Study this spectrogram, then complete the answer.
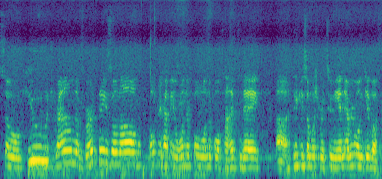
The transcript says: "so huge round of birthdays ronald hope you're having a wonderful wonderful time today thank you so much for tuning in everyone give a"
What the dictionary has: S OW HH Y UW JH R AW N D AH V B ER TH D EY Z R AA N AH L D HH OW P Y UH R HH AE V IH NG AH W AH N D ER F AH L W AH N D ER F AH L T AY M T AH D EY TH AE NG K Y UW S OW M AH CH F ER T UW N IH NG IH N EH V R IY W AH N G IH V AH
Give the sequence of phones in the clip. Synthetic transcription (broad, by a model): S OW HH Y UW JH R AW N AH V B ER TH D EY Z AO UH N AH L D HH OW P Y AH R HH AE V IH NG AH W AH N D ER F L W AH N D ER F L T AY M T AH D EY TH AE NG K Y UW S OW M AH CH F ER T UW N IH NG IH N EH V R IY W AH N G IH V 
